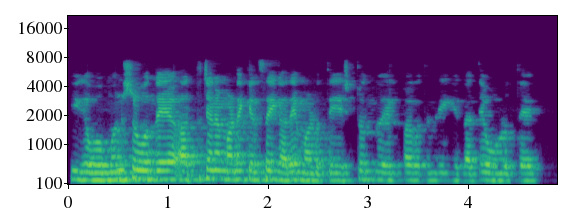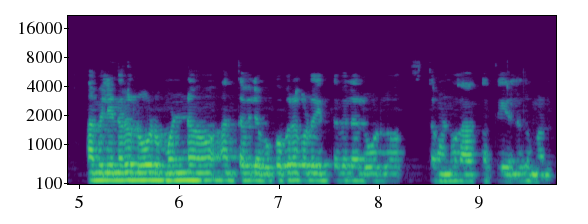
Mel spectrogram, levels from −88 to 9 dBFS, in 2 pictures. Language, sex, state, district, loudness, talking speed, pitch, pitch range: Kannada, female, Karnataka, Shimoga, -15 LUFS, 190 wpm, 175 Hz, 165-180 Hz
